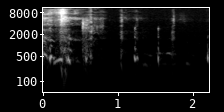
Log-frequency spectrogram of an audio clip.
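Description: A person's voice in a loud, breathy burst right at the start, a laugh or cough, fading within about half a second into quieter brief voice sounds and small clicks.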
